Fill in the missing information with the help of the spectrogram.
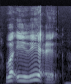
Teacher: ذال کے لیے زبان تھوڑی باہر نکالیں گے اوپر اور نیچے کے 2 دانتوں کے ، وَإِذِ، اور عین اندر سے نکالنا ہے، وَإِذِ عین، وَإِذِ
